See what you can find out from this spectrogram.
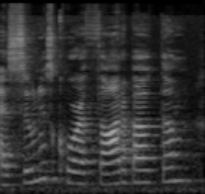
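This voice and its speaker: A woman reading a children's story aloud expressively, with deliberate, dramatic phrasing. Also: bright, forceful tone. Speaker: storybook reader. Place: indoors, library. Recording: echoey room with faint rumbling noise.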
